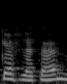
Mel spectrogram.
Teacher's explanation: və yaxud qəflət sözünə vurğu ikinci hecadadır. Amma qəflətən vurğu ilk hecanın üzərinə düşmüş olur.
